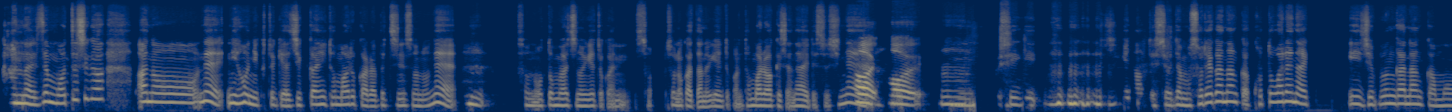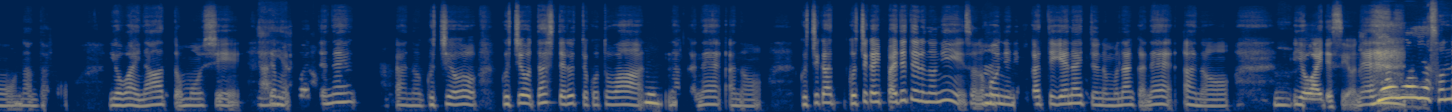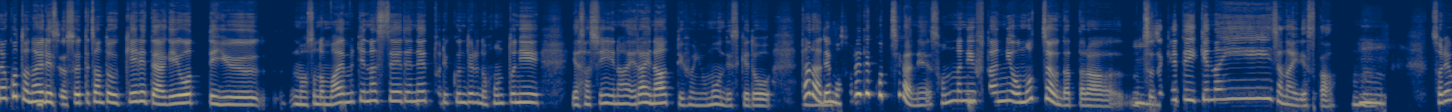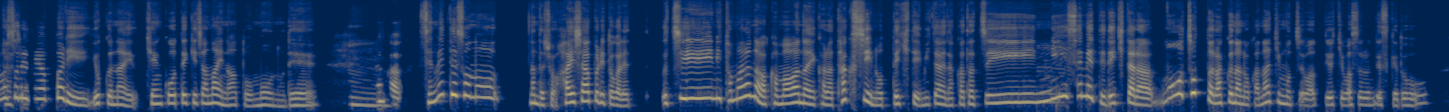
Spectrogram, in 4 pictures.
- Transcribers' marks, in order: chuckle; unintelligible speech
- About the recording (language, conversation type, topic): Japanese, advice, 家族の集まりで断りづらい頼みを断るには、どうすればよいですか？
